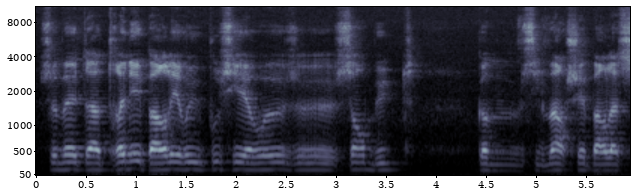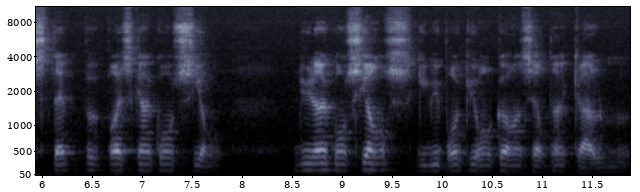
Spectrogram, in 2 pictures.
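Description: A man's voice: medium pitch, flat delivery, slow, creaky. A man reading aloud as a troubled, rambling middle-aged widower. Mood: wistful.

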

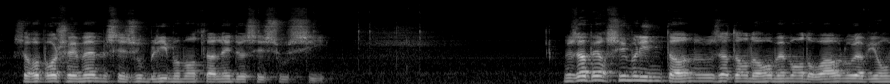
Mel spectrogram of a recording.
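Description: A man narrating a classic novel as an audiobook, with a measured, even literary reading. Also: medium pitch.

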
